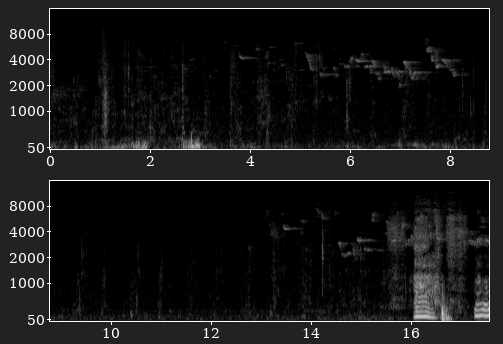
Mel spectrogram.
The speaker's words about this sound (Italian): Eh sì, sentite che spettacolo. Pieno di uccelli.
